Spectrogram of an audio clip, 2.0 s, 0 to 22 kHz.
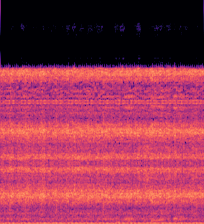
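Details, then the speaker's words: Ferrari 308 GTS carburetor sync; earlier stumble around 3500 rpm was cured with 60s, now back on 50s with 135 mains: deep, steady roar with no popping, stumbling or hesitation; smooth revving. "And as you can hear, there's no farting or stumbling, but uh I'll take it for a drive."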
